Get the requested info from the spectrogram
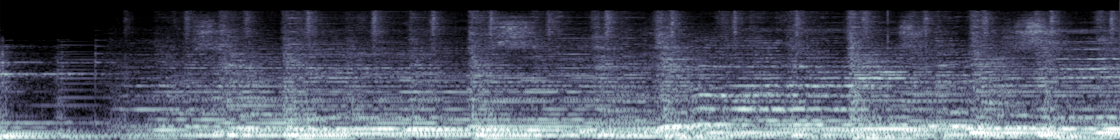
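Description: Music: a song with singing, guitar and a steady beat, coming in about a second in after the previous music drops away.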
